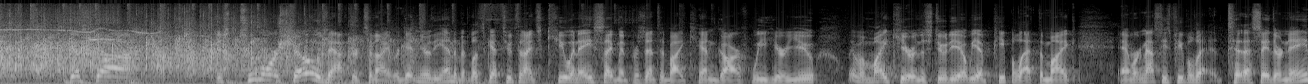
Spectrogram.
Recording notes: A live audience in Studio C.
